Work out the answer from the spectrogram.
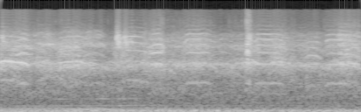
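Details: Black-headed gull at its nest with two chicks: repeated harsh, nasal calls overlapping one another, with several similar gulls calling nearby over a steady low rumble of wind or background noise.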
